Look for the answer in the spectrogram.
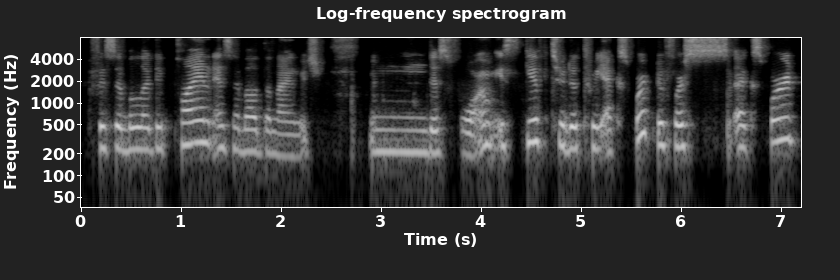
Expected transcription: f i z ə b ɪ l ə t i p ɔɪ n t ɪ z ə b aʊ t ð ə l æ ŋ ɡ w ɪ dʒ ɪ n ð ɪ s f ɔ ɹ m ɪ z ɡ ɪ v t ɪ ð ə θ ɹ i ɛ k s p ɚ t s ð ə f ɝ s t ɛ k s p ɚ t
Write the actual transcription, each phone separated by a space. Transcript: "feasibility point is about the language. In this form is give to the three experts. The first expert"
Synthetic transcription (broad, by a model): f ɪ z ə b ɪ l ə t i p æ n ɪ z ə b aʊ t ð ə l æ ŋ ɡ w ɪ dʒ ɪ n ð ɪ s f ɔ ɹ m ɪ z ɡ ɪ v t ɪ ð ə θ ɹ i ɛ k s p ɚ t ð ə f ɝ s t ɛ k s p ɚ t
